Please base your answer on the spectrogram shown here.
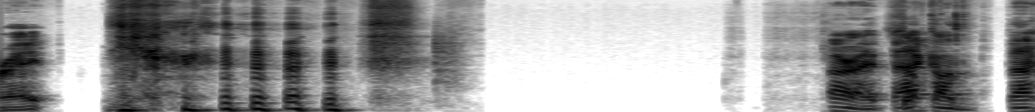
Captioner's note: laughs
